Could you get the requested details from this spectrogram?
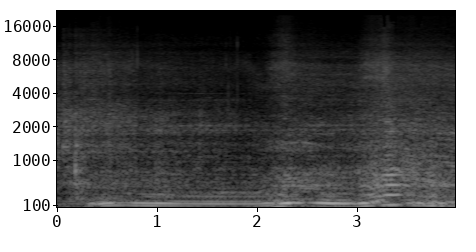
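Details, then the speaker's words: Ford with Powershift 6DCT450 dual-clutch gearbox that jerks in drive, cold start: loud, low, blatty unmuffled roar swelling with throttle because the exhaust is broken. "obviously the exhaust is broken that's why it sounds like [Music] this"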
